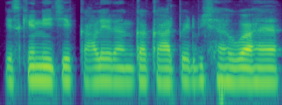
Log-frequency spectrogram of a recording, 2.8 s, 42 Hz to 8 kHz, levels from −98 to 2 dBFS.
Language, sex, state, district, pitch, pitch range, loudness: Hindi, male, Jharkhand, Deoghar, 140 Hz, 135-140 Hz, -19 LUFS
